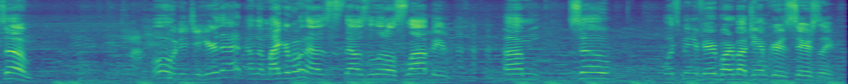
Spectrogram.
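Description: High-voiced joking man interviewing amid music. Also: brisk. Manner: joking, teasing. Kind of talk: casual on-the-spot interview chat. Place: busy open deck bars on a cruise ship. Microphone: handheld microphone. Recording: loud music and crowd behind voice.

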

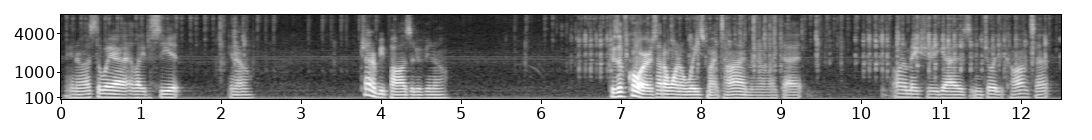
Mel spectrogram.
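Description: A man's voice: on the low side, a little mellow, slight background noise. A man giving casual, rambling let's-play commentary with informal slang, chatting to viewers as he plays. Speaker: gaming content creator, let's play host. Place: room at home.

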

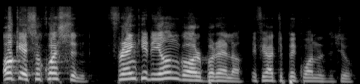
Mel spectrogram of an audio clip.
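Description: Man, bright sharp tone, teasing panel chat, dry. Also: high voice, sing-song, quick pace, no echo. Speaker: podcast panelist. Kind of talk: casual football chat.

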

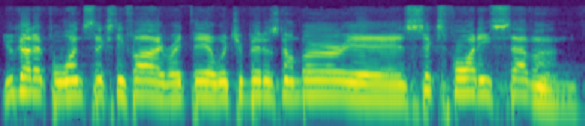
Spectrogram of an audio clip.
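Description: Older auctioneer man, high rapid chant. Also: darkish tone. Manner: rapid bid chant with folksy asides. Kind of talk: auction calling. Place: large indoor auction hall. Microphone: handheld mic. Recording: dull lo-fi sound.

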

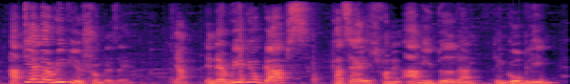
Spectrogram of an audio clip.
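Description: A man in his forties talking casually and enthusiastically as he presents a toy haul to viewers, rambling along conversationally. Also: fairly high pitch. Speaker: host of a toy collecting video show. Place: small room full of toy shelves, indoors.

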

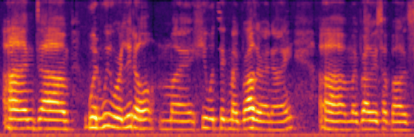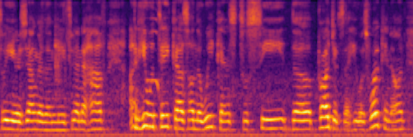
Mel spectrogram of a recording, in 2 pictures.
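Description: A middle-aged woman from Peru, speaking as an interview guest in a small studio. Her voice is dark and mellow. She talks in a relaxed, friendly way and pauses often with fillers. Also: medium pitch, poor audio. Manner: warm, relaxed, fills pauses with um and uh. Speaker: interview guest, hotel owner. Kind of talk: casual interview chat. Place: small TV studio set with bookshelves.

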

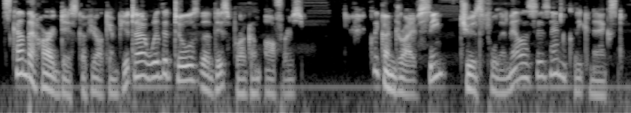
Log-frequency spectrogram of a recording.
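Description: Husky man narrating a tutorial. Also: on the low side, huge pitch swings, measured pace. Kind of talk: scripted instructional narration.

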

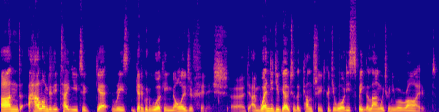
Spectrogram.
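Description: A man's voice: on the high side, a little fast, hardly any pauses, dry recording. Man asking long, thoughtful questions. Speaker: interview host. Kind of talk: interview questions. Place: room at home.

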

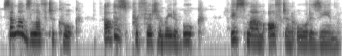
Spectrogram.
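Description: A woman in her forties with an Australian accent reads comic rhyming verse aloud in a deliberate, wry and playful manner. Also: on the low side, big pitch swings, darkish tone, breathy edge. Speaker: reader of a humorous picture book. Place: small home office, indoors.

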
